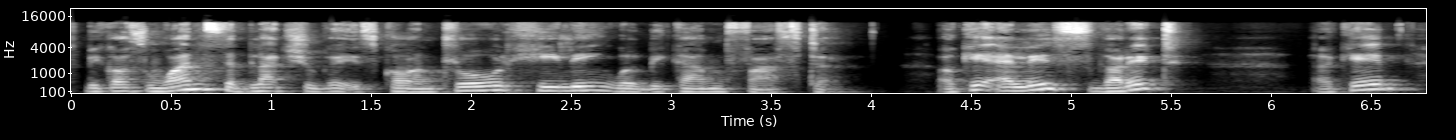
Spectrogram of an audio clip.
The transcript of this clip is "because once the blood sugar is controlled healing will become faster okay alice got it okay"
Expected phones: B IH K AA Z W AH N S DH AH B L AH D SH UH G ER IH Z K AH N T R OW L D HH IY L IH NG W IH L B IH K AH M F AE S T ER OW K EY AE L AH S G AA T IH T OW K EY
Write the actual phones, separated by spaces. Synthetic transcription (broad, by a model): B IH K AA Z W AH N S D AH B L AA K SH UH G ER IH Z K AH N T R OW L D HH IY L IH NG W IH L B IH K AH M F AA S T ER OW K EY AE L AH S G AA T IH T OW K EY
